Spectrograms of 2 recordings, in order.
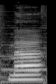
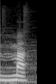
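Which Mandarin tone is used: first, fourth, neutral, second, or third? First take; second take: first; fourth. First: The syllable is said with the first tone. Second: The syllable is said with the fourth tone. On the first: It means mother. "Le premier" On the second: It is an insult. "Et le quatrième"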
